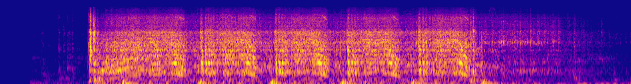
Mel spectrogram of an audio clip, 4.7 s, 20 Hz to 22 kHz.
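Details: MG TF VVC with rebuilt Rover K-series engine cranking during a compression test, readings roughly 153–178. The starter turns the engine with even, steady compression beats about twice a second and no misses: healthy cranking.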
